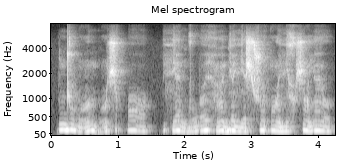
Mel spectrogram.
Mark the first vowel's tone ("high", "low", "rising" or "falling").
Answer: falling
